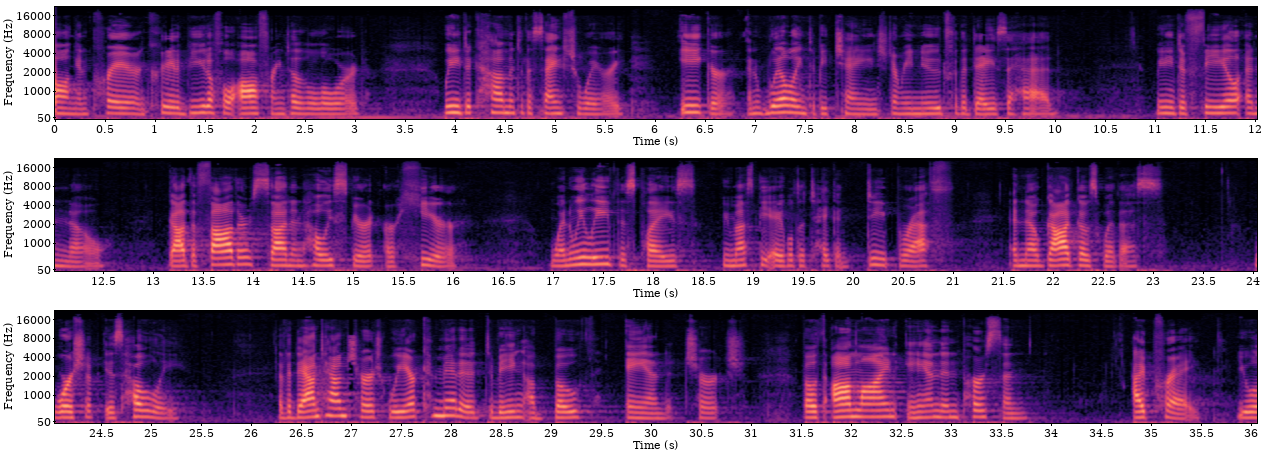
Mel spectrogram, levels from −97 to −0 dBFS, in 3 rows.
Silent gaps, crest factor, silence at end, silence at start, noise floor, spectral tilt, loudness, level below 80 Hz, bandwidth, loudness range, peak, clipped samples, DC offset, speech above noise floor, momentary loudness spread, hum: none; 24 dB; 0 s; 0 s; -65 dBFS; -4 dB/octave; -26 LUFS; -54 dBFS; 20 kHz; 8 LU; -4 dBFS; under 0.1%; under 0.1%; 40 dB; 16 LU; none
